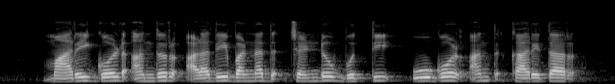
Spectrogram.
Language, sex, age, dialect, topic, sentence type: Kannada, male, 18-24, Northeastern, agriculture, statement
